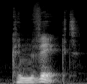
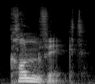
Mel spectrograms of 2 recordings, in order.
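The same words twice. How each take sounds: First: The stress is on the second syllable. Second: The stress is on the first syllable. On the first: It is used as a verb. "If I put the stress on the second syllable, that con changes to kun" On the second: It is used as a noun. "But today it's a noun, so it's convict"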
